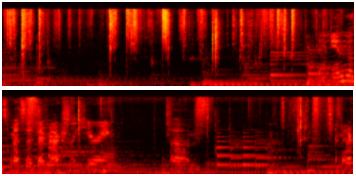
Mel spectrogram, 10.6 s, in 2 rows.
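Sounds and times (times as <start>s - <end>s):
oracle cards rustling and sliding as a card is drawn from a deck: 0.0s - 4.6s, 9.4s - 10.4s
speech: 5.0s - 7.2s, 7.8s - 8.6s, 10.4s - 10.5s.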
